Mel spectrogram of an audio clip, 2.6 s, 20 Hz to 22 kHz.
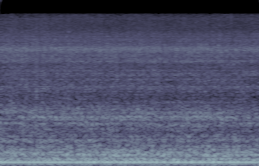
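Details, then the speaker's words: Miele dishwasher that kept draining with no cycle selected, after unsticking the stuck-open one-way valve; cycle 3 started, drain pump runs normally at cycle start; low steady hum, no grinding or surging. "So the drain always turns on normally at the beginning of a cycle, but it should only run for about a minute."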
